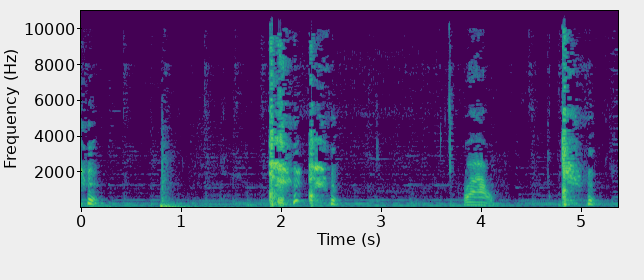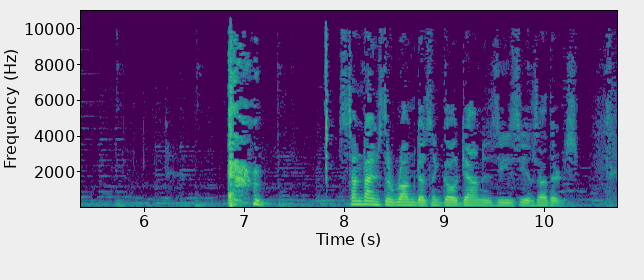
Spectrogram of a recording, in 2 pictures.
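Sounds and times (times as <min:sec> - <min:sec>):
loud cough: 0:00.0 - 0:00.2, 0:01.9 - 0:02.6, 0:04.8 - 0:05.2, 0:06.8 - 0:07.3
speech: 0:00.0 - 0:00.3, 0:03.8 - 0:04.2, 0:05.0 - 0:05.2, 0:07.1 - 0:07.4, 0:08.0 - 0:10.4.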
